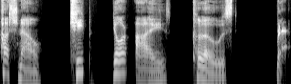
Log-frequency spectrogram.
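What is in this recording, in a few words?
loading, English; Cookie Run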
